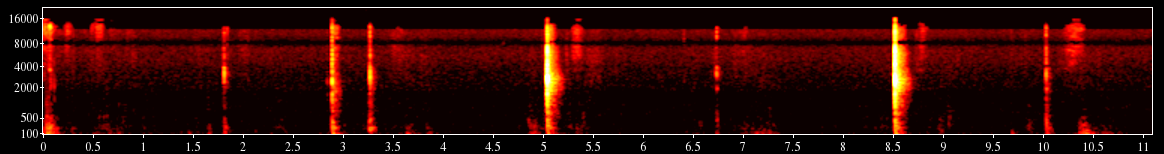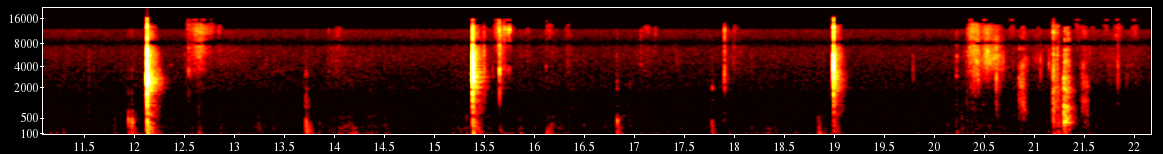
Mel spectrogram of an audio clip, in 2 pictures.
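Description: A pen tool taps and clicks as it sets small beads one by one.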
